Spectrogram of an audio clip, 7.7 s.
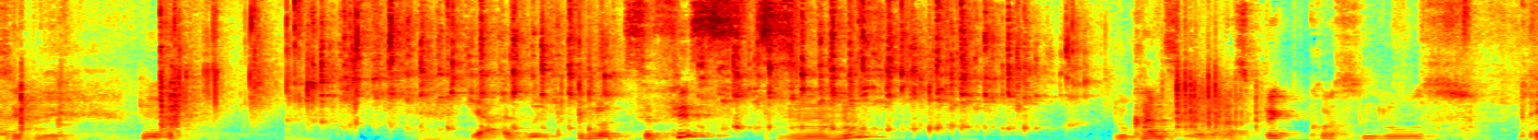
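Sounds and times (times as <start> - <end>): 
speech: 0.0 - 1.1, 2.4 - 4.5, 5.6 - 7.6
dice rolling on a table: 0.8 - 6.4.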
